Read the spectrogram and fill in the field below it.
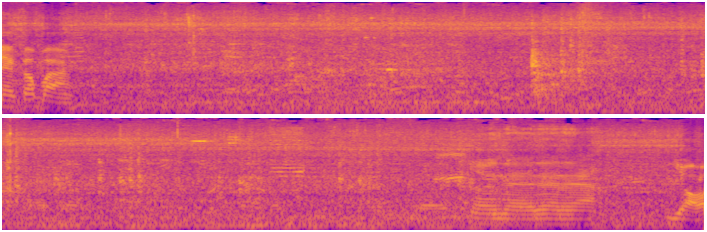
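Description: Boat engines rumble steadily on the water.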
